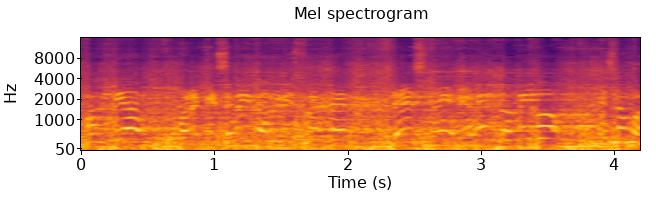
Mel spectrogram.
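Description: People talking, voices overlapping, over a steady low hum.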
